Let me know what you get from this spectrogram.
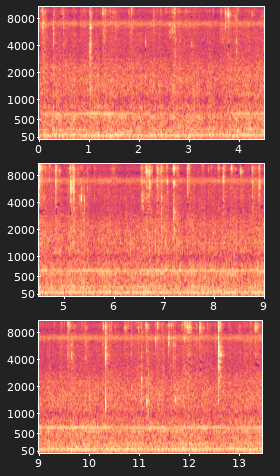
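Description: Close-up eating sounds: chewing, with small wet clicks of the mouth and of fingers mixing rice and chicken curry, over a steady low hum.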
